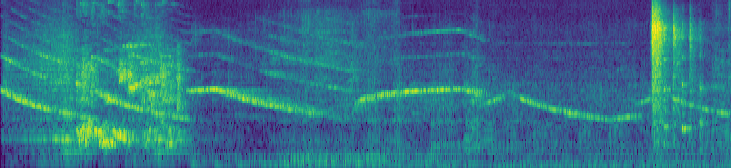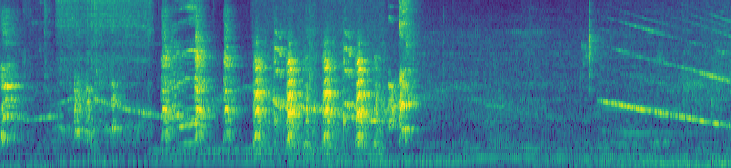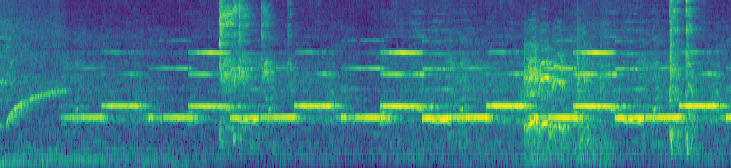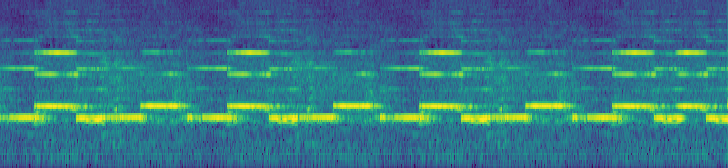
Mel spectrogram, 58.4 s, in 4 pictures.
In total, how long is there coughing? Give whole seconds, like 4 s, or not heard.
3 s.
